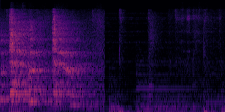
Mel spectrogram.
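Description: Two loud, close single coughs, each followed by quieter throat sounds and breathing, with no talk.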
